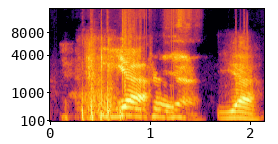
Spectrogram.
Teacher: ইয়ার মাখরাজের ক্ষেত্রে জিহ্বার মধ্যখান তার বরাবর উপরে তালু, কিন্তু দেখেন সবাই একটু ফাঁকা আছে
